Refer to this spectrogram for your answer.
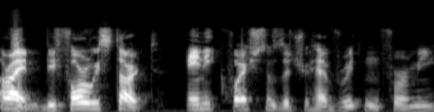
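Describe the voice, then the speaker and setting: The speaker is a man. Ordinary pitch variation runs through his speech. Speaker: poker coach. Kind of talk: coaching session. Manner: fast.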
